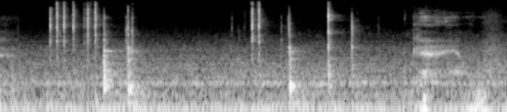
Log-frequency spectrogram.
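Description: Ratchet clicking as a wrench tightens brake caliper anchor bolts on a Mercury Marauder Panther-chassis car, several short bursts of close metallic ticks spread over a few seconds against a steady background hum.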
